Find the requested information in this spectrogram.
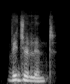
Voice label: "vigilant", Indian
